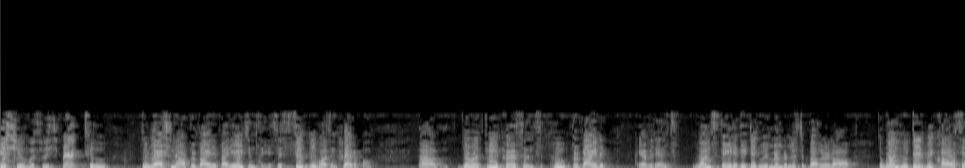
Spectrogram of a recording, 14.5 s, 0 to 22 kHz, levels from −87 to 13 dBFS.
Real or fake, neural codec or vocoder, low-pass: fake; codec, 16 kHz, 4 kbps, FreqCodec, larger model; 7.2 kHz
